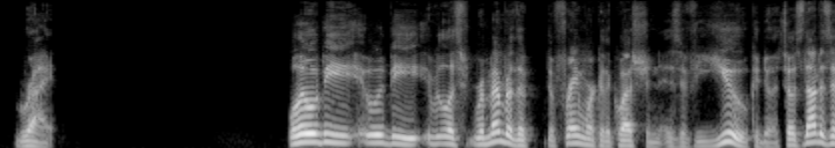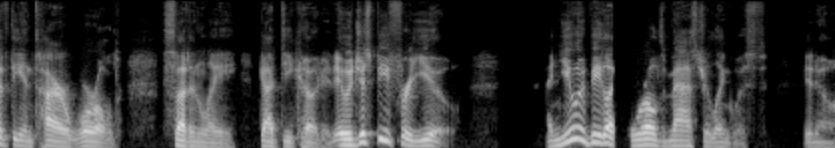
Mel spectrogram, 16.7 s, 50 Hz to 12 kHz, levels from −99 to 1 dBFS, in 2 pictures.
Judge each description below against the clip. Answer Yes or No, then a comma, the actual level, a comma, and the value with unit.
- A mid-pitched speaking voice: No, low, 120 Hz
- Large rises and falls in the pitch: Yes, wide, 8.2 semitones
